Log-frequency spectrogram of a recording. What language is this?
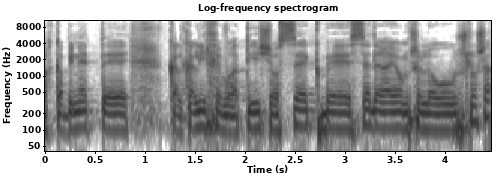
Hebrew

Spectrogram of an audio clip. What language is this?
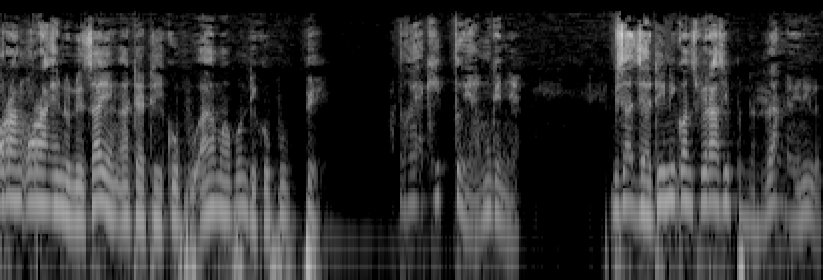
Indonesian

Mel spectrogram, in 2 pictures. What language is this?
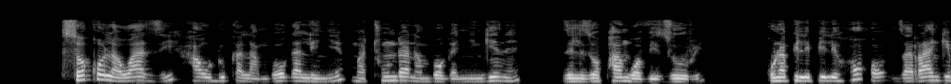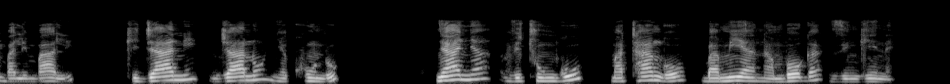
Swahili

